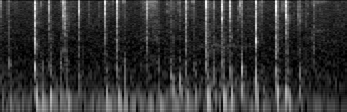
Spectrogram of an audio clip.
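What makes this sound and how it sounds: Fingertips type continuously on the blue-backlit plastic keycaps of a dark laptop keyboard. Quick, soft clicks follow one another in a steady, uneven stream, each a short low thud with a brief bright tick and almost no ring. The overall level stays quiet.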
